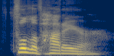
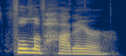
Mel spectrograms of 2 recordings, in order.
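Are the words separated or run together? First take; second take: run together; run together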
